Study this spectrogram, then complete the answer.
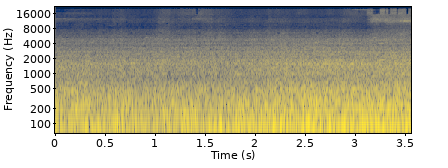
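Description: A three-engine CPKC westbound intermodal train passes at night at Dorval, a steady, loud, broadband rumble of rolling cars filling the whole stretch with no pauses or voices.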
